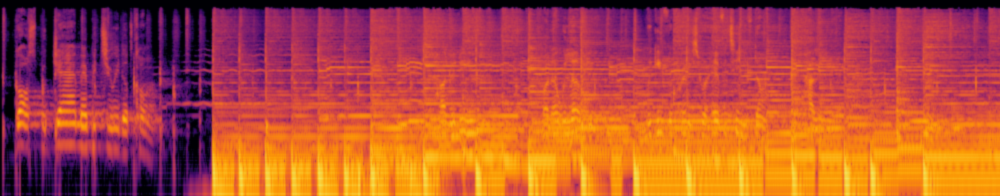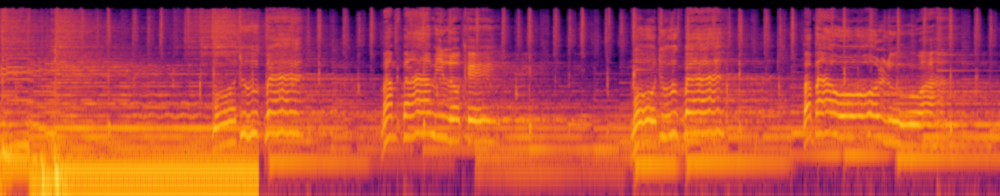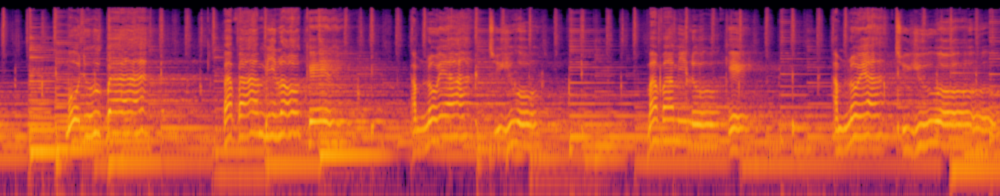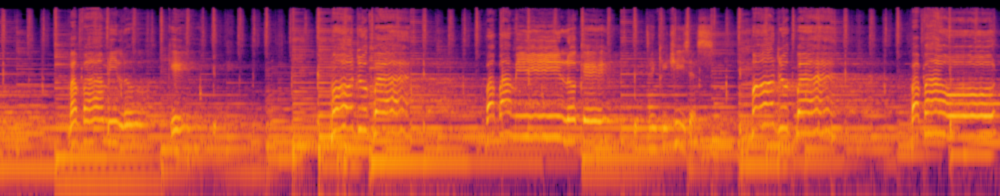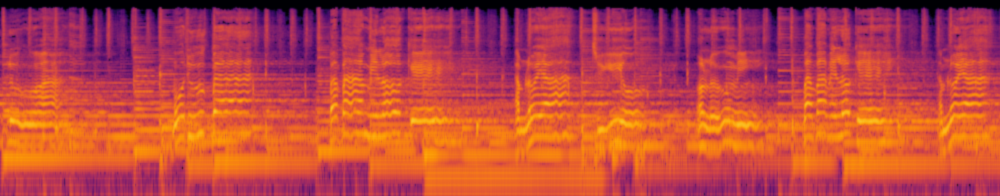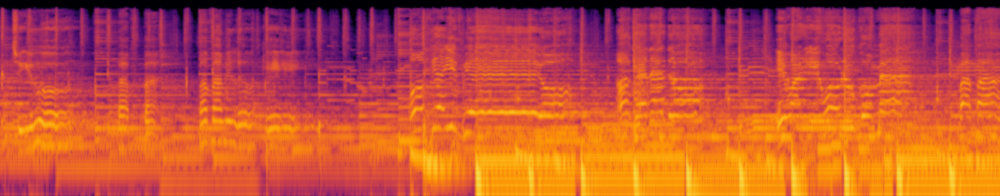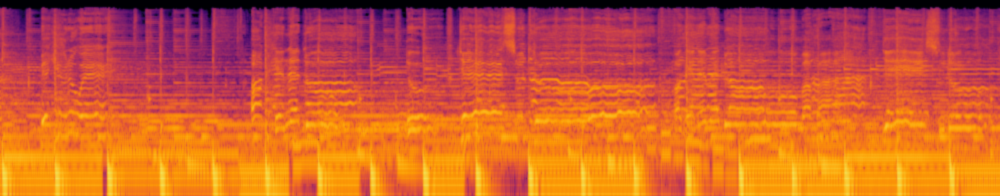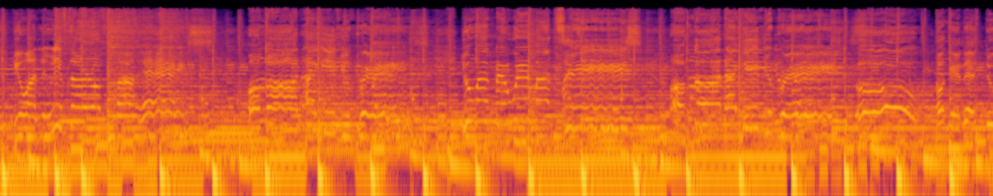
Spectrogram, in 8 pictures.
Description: powerful and spirit-lifting gospel sound
featuring the soulful voice
beautiful harmonies, and a smooth worship rhythm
